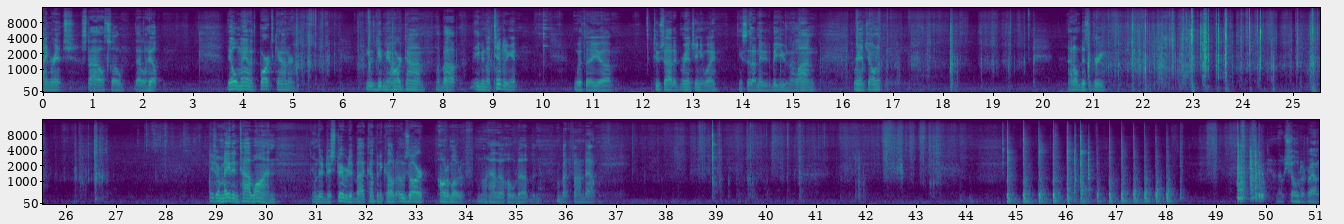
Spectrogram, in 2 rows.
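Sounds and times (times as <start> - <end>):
plastic packaging crinkling: 20.7 - 27.0.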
